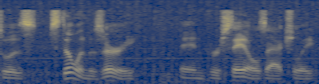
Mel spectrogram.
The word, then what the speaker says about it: Versailles: still in missouri in versailles actually which uh is spelled versailles but pronounced for sales it's missouri it's america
